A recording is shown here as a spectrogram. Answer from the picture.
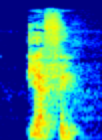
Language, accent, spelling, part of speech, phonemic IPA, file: French, Canada, piaffer, verb, /pja.fe/, LL-Q150 (fra)-piaffer.wav
- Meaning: 1. to stamp, paw the ground 2. to stamp one's feet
